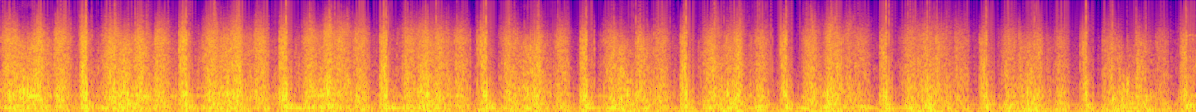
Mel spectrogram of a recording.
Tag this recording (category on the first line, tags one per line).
Sound effects > Electronic / Design
commons
creative
free
industrial
industrial-noise
industrial-techno
noise
rhythm
royalty
sci-fi
scifi
sound-design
